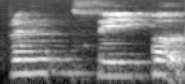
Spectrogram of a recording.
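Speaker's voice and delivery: three measured beats on प्रिंसिपल; in three parts. Shown as a demonstration. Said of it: "इसे तीन parts में बोलते हैं".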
